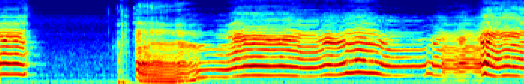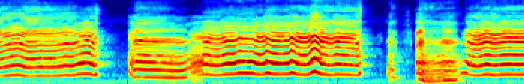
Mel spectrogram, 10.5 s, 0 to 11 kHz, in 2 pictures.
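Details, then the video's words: Jindo dog on a toy mat guarding a sock, grumbling when its owner pretends to take it away: long wavering, moaning whines rising and falling in pitch, several drawn-out phrases with short breaks between, indoors. "진돗개 양말 집착 2탄/투정 부리는 소리..?"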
